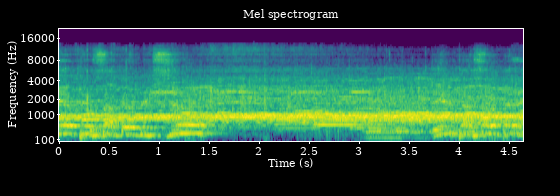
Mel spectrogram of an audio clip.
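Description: A church congregation shouts, whoops and cries out with joy in a loud, continuous crowd roar, with overlapping voices rising and falling throughout.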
